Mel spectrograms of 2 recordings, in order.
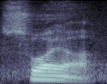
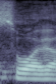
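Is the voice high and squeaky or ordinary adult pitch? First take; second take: ordinary; high squeaky. First: It is said in an ordinary adult voice. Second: It is said in a high, squeaky voice. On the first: The speaker has not adapted to the child. The speaker calls it wrong. "이렇게 말하는 사람은 없어요" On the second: The speaker comes down to the child's level. The speaker calls it right. "돌고래 같은 소리가 막 나오면서"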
